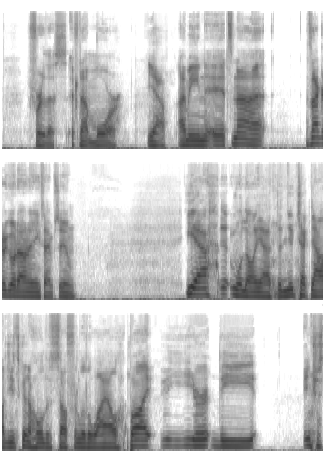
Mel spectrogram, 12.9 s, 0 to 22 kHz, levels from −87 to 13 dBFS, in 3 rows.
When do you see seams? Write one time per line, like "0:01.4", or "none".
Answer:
0:04.1
0:07.2
0:10.2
